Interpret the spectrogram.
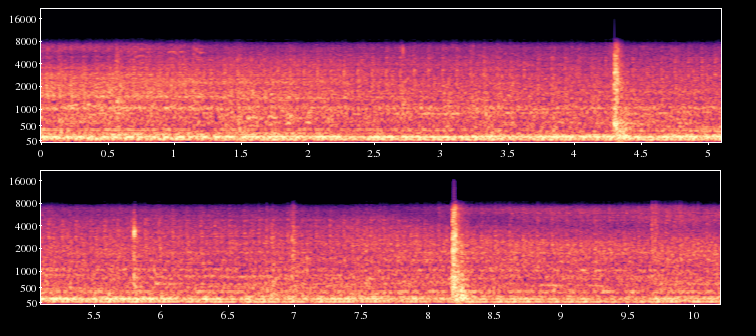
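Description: Holden Torana's engine idling steadily just after starting. There are two sharp clicks, about four and eight seconds in.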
